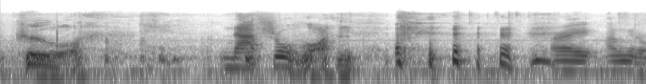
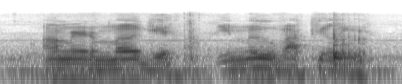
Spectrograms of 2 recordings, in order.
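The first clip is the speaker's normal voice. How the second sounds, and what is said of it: Put-on voice for a mugger character. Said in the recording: “can I do a voice for that guy?”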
